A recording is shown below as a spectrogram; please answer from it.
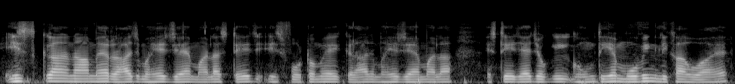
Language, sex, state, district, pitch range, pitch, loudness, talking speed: Hindi, male, Uttar Pradesh, Etah, 120-130 Hz, 125 Hz, -20 LUFS, 235 wpm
